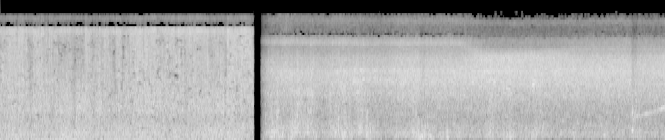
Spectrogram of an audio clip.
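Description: Heavy rain pours down and lashes the ground.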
